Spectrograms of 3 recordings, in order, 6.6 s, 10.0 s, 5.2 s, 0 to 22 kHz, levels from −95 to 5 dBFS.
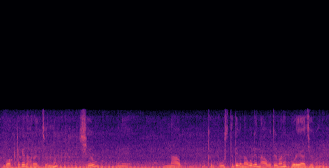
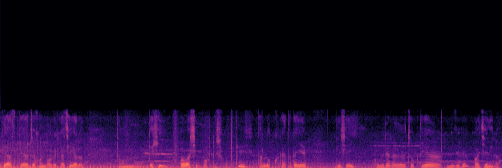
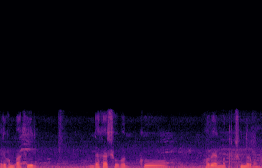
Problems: constant background noise, continuous background conversations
